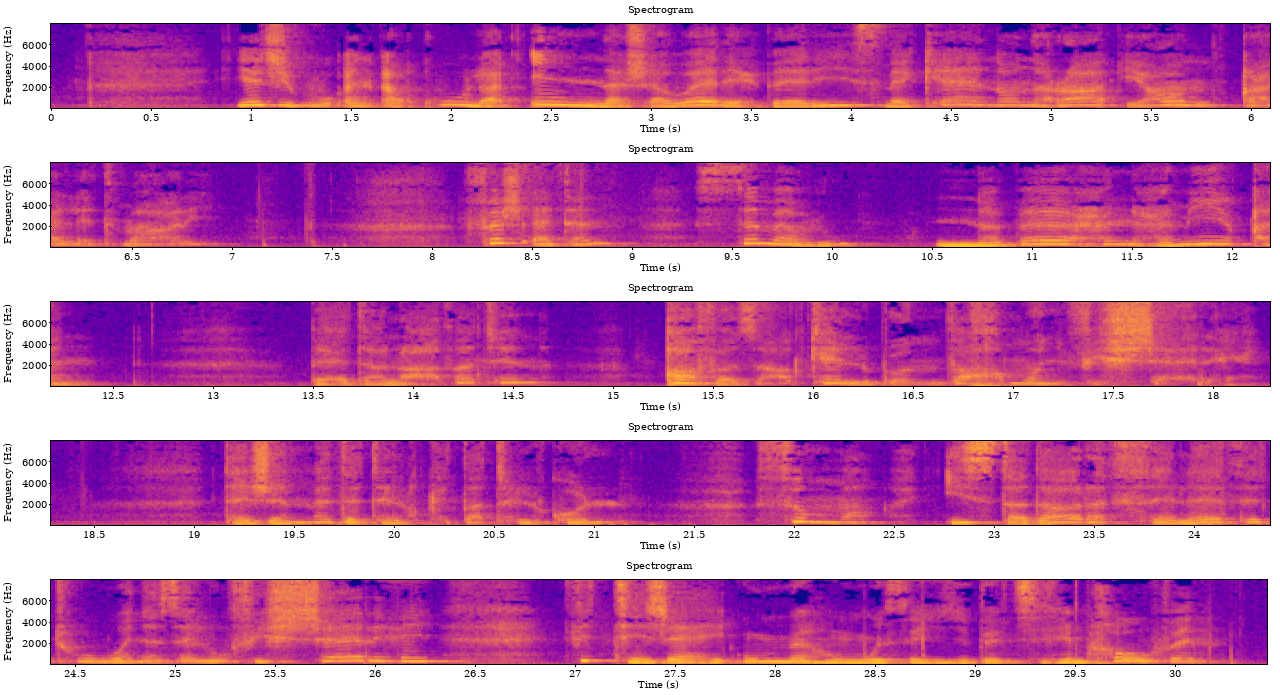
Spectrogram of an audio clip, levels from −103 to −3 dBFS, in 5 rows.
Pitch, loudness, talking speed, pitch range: 280 Hz, -24 LUFS, 70 wpm, 245-315 Hz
